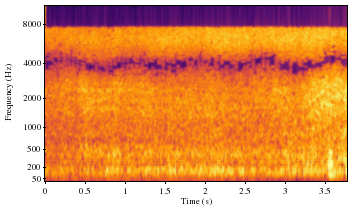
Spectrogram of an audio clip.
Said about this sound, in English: Well, that's the sound of the slow rolling waves. It's a very odd looking body of water. The slow rolling waves of the Bering Sea.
